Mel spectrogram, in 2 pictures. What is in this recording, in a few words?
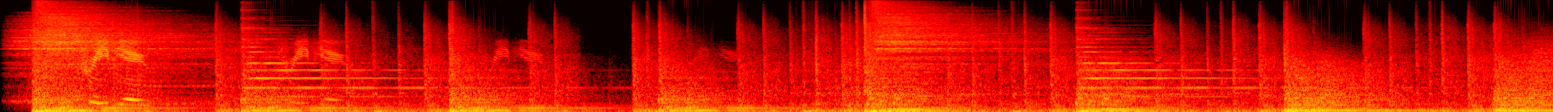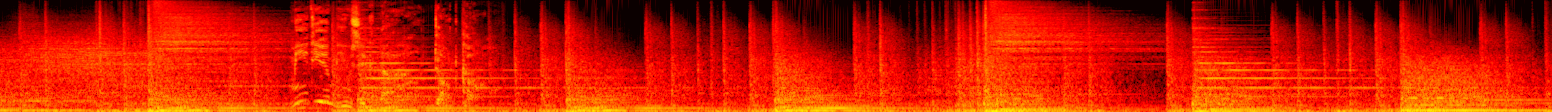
perc mix high intensity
